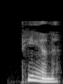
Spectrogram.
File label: "Peon", English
